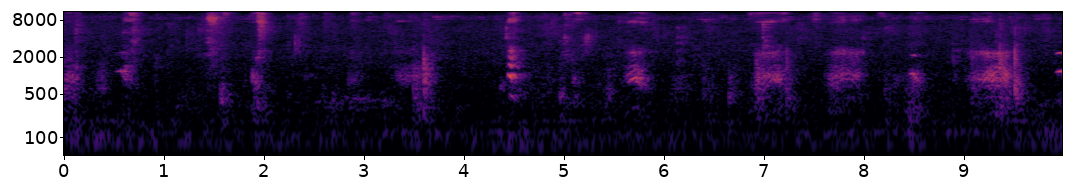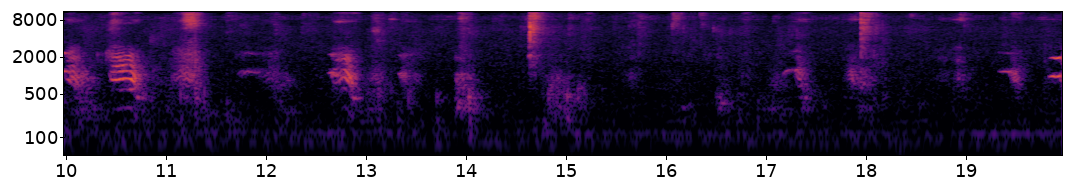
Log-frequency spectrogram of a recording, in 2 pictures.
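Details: A litter of eight Labrador Retriever puppies, five days old, born October 15, 2023, to their mother Belle, filmed indoors on a live puppy cam: frequent short high squeaks and faint whimpers mixed with rustling bedding and small movements.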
